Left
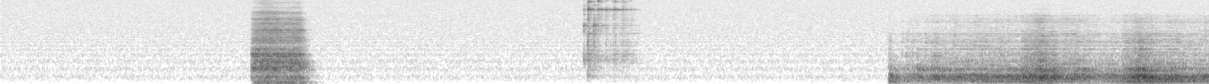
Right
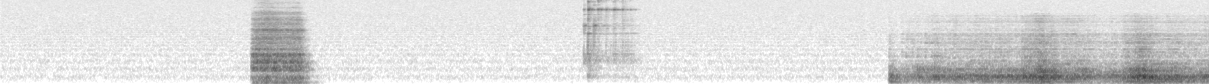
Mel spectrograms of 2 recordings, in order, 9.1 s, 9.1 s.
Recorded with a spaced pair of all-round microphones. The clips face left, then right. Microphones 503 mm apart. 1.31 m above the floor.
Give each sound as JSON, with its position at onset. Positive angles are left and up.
{"t": 1.9, "sound": "breathing", "side_deg": -20, "distance_m": 1.5}
{"t": 4.4, "sound": "a dropped coin", "side_deg": -15, "distance_m": 2.0}
{"t": 6.7, "sound": "sawing", "side_deg": 15, "distance_m": 1.3}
